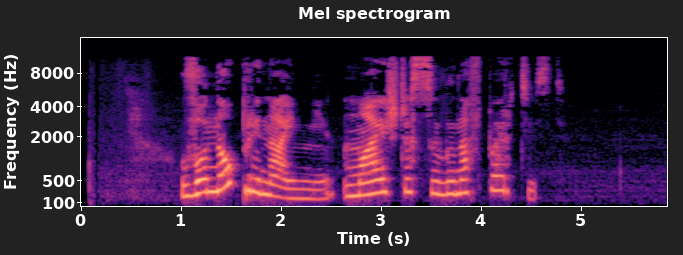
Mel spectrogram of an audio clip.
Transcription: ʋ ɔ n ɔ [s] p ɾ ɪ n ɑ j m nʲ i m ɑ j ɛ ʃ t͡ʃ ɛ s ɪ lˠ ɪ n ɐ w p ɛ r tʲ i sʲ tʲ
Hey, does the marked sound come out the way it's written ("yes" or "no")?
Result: no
